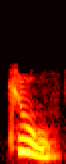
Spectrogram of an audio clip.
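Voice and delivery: "चू" with a ch, like "chew"; correct "ch" sound. Shown as a demonstration. Teacher showing kids how TU is read, "चू" with ch. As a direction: say TU as "चू", starting on ch. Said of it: "इसको हम पढ़ते हैं".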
